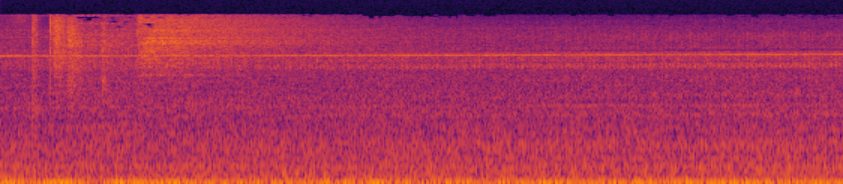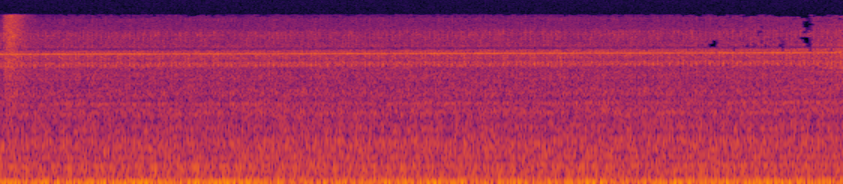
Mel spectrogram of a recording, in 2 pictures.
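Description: A truck engine drones steadily at cruising speed.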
